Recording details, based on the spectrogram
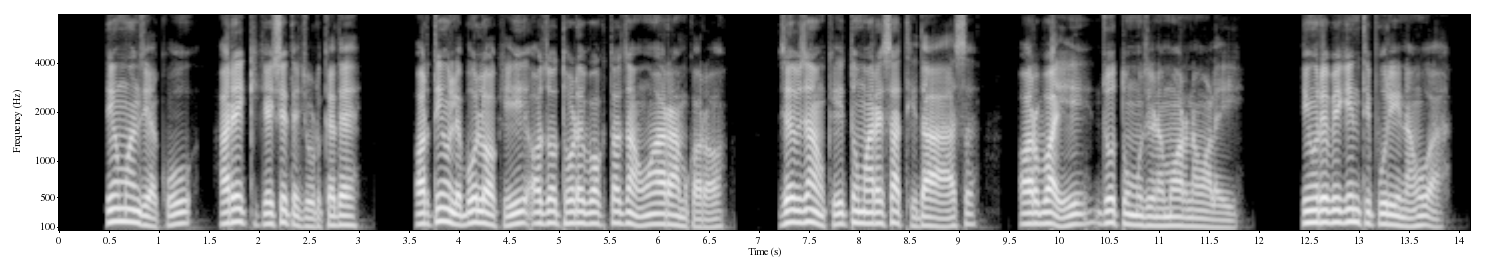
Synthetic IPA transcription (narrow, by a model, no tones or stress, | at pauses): t̪ɪũmãːnd͡zɪjaku | hɐɾeːkikɛʃeːt̪ɛd͡ʒʱʊɽkɛd̪ɛ | ɔɾt̪ɪ̃ũlɛboːlɔkiɔd͡zɔt̪ʰoːɽɛbɔɡt̪ad͡zãːũaːɾaːmkɔɾɔ | d͡zeːbɛd͡zãːũkit̪ʊmaːɾɛsaːt̪ʰid̪aːs | ɔɾbʱaːid͡zoːt̪ʊmũd͡zɪɽ̃ɛmɔɾɽ̃ɛʋaːɭɛiː | t̪ɪʊ̃ɾɛbiɡɪ̃nt̪ipʊɾinaɦʊaː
